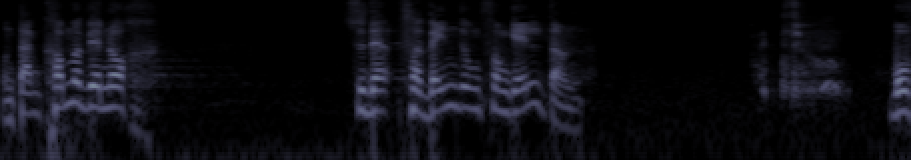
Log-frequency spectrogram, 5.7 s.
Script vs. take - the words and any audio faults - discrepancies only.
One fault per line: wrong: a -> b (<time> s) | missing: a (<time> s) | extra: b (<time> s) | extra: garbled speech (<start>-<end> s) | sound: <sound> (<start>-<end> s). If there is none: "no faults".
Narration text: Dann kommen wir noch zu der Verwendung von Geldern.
sound: sneeze (4.7-5.3 s)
